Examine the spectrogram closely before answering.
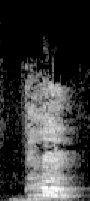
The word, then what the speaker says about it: ग्र: ऐसे ही जैसे हम लिखेंगे ग आधा धन र, तो क्या बन गया, ग्र। ग्र, ग का उच्चारण आधा आ रहा है, जोर पड़ रहा है ग पे, उच्चारण करते हुए देखिए ग्र।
